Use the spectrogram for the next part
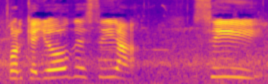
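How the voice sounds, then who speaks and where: High-voiced young Dominican woman, hesitant. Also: steady tone, takes it slowly. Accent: Dominican Spanish. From Dominican Republic. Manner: earnest, hesitant, with many fillers and repeated words. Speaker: interview guest, preacher. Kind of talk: personal testimony interview. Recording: noisy outdoor recording with traffic.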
